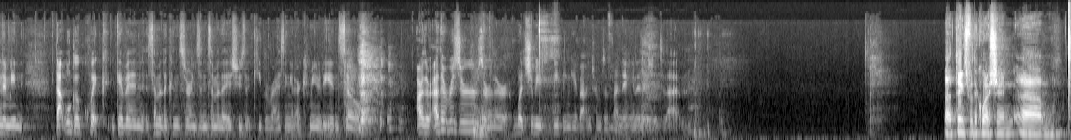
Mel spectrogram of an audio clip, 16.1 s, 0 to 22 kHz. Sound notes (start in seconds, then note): 5.4 coughing; 10.4 silence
